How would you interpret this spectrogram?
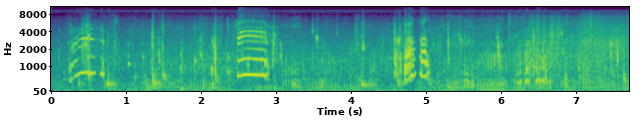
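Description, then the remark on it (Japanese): A friendly cat that approached the microphone purrs in a steady low rumble, broken by a few short, bright meows, at Takeura fishing port in Kanagawa town, Japan, with light outdoor background noise. “なんか近づいてきてゴロゴロ言ってたような。”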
